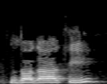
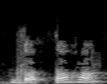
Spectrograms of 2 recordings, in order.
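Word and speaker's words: ददाति: নরেভ্যহ ঠিক আছে তবে দতির উচ্চারণটা একটু ভুল হচ্ছে দাদতি দৌতি নয় ঠিক আছে দতি দাদতি যেহেতু ওখানে কোন দীর্ঘর কোন ব্যাপার নেই কোন টান হবে না দাদতি ঠিক আছে হ্যাঁ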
